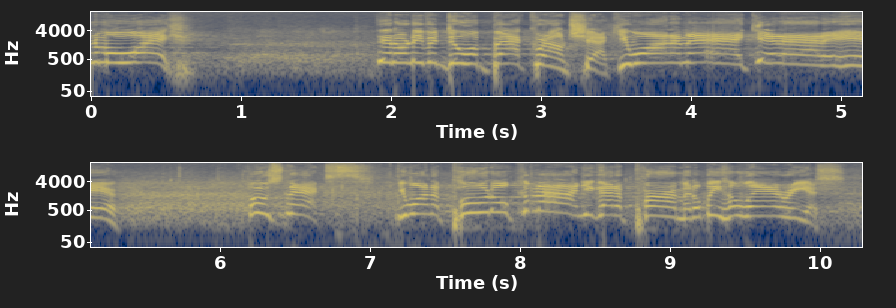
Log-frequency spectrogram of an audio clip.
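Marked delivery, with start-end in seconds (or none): 3.5-10.2 brash, higher, carefree shelter guy tossing dogs out; careless pound worker. Retold or imitated. Pound worker waving off a customer, brash and careless. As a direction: hand off dogs like it's nothing.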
